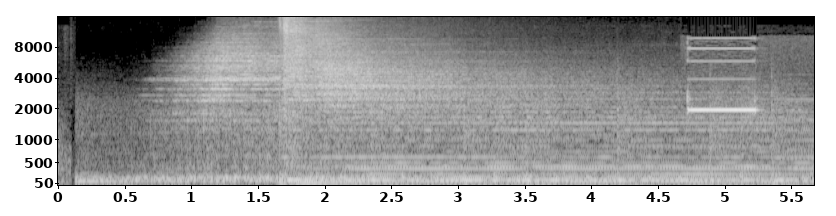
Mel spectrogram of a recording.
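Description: A microwave oven runs with a steady low electrical hum, then near the end gives a single bright electronic beep lasting about half a second, clear.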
